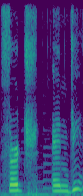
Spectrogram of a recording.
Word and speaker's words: SearXNG: It's pronounced SearXNG, and I believe NG means next generation.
